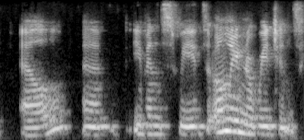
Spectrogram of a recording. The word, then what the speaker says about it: Rekdal: Rekdal, Rekdal, and even Swedes.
